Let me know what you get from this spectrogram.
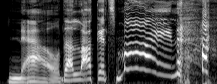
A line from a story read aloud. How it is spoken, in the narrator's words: cackled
